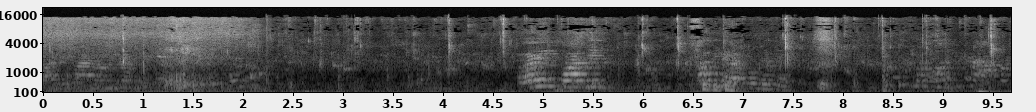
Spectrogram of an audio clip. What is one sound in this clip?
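A young woman chews food loudly and smacks her lips.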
